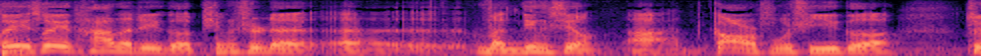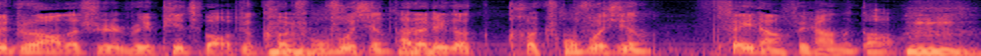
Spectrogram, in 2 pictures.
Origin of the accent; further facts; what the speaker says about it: China; 确实是我们中国人能在这项欧美主导的这种传统运动上能拿到世界第一。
